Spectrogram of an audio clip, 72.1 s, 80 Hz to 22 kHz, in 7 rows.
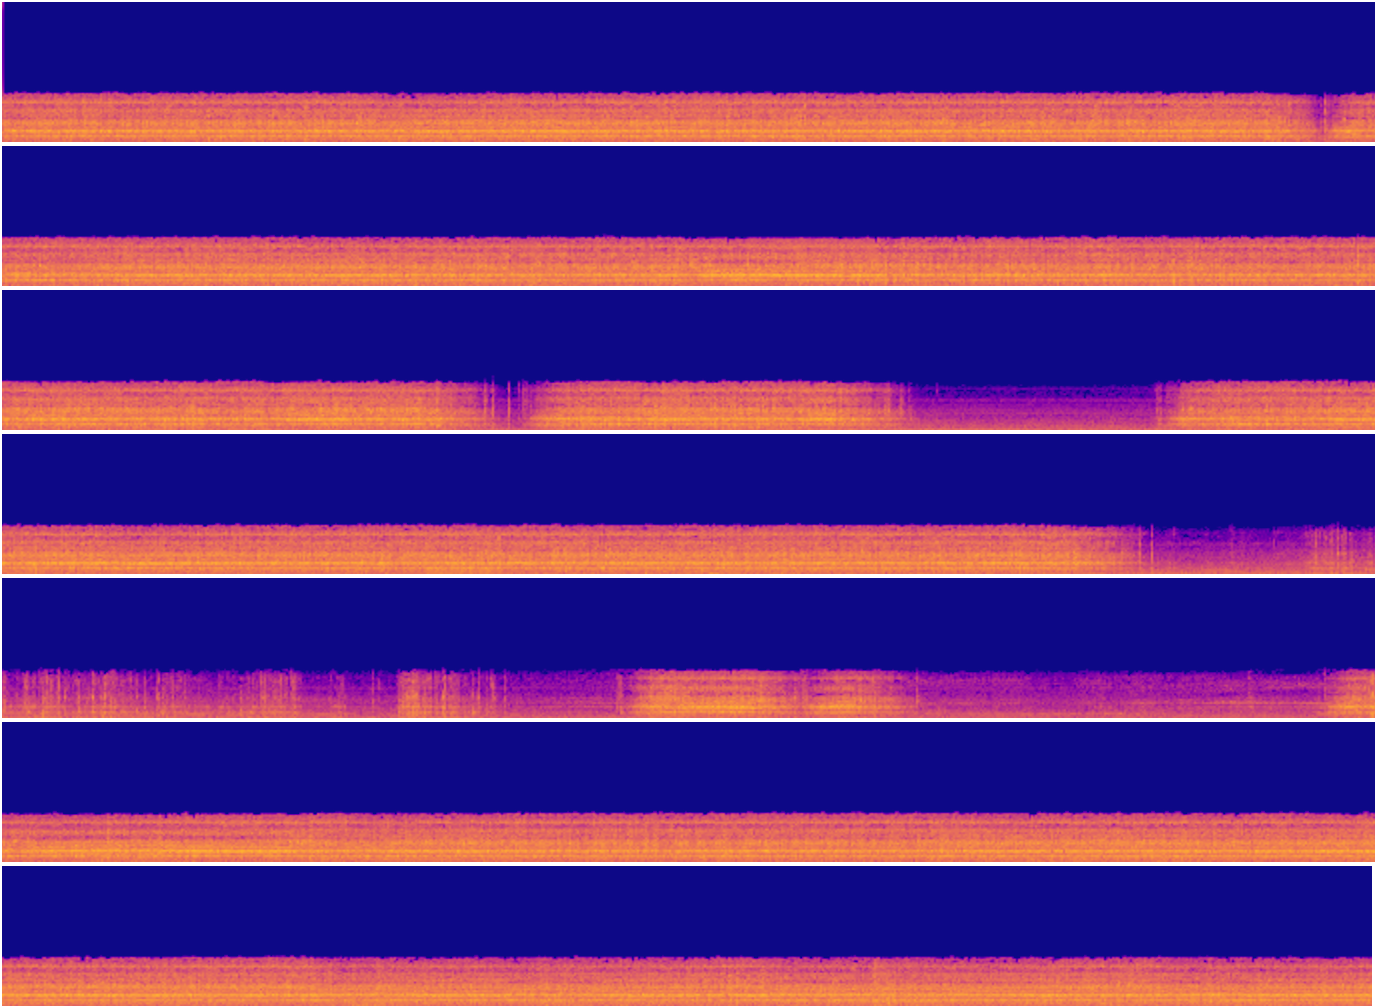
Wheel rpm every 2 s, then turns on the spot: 160, 160, 160, 160, 140, 140, 160, 160, 160, 160, 160, 140, 100, 90, 30, 160, 160, 160, 160, 80, 10, 30, 20, 80, 0, 50, 160, 160, 160, 160, 160, 160, 160, 160, 160, 160.
40-46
